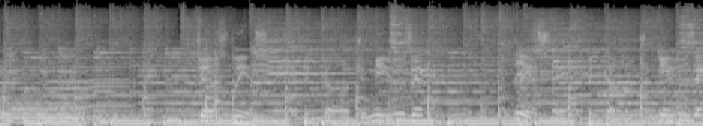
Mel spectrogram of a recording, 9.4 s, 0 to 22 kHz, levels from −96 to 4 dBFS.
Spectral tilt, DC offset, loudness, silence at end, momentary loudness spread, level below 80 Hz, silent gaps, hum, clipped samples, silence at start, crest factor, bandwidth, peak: -5 dB/octave; under 0.1%; -18 LUFS; 0 s; 3 LU; -28 dBFS; none; none; under 0.1%; 0 s; 14 dB; 19.5 kHz; -2 dBFS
